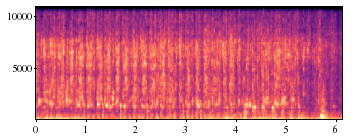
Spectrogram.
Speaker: look it's a noisy garbage disposal that's for damn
